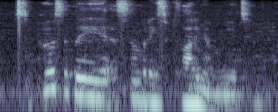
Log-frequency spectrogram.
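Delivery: hushed, confiding, voiceless conspiratorial half-whisper. Leaning in close to share a rumor in character: half-whispering. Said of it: "I'm gonna whisper".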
